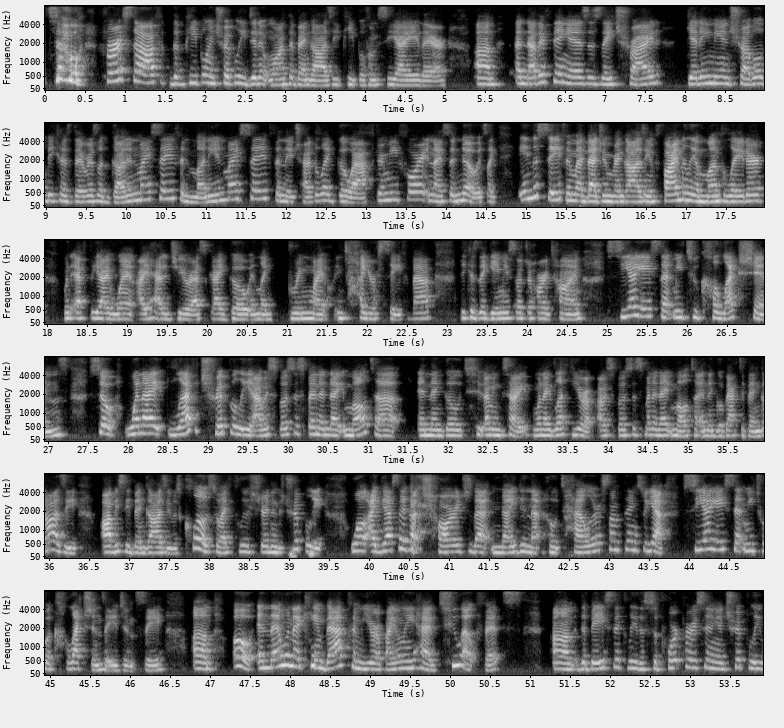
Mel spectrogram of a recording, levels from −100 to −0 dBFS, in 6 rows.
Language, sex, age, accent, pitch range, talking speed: English, female, 20-39, American, 195-250 Hz, 215 wpm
